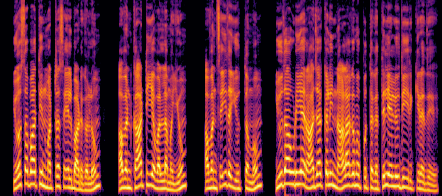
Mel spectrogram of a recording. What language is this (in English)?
Tamil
